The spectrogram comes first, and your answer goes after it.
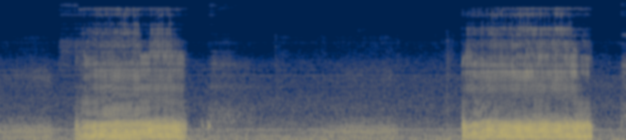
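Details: Napping French Bulldog Mini, a female, gives two long, loud, buzzing snores roughly six seconds apart, each about two seconds of rough, vibrating rumble, with quiet breathing and faint room noise between them.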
